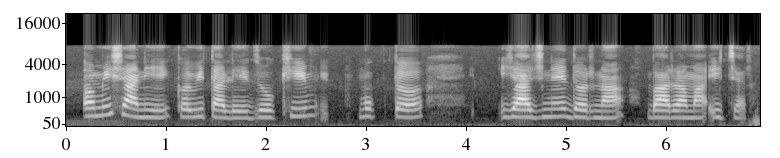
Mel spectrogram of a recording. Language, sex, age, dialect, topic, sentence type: Marathi, female, 25-30, Northern Konkan, banking, statement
